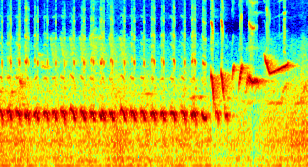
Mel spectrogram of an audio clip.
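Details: White-rumped shama lure song for provoking a reply: a steady rapid pulsing series of mid-pitched notes for two seconds, then a few higher, sweeping whistles at the end.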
